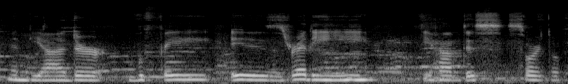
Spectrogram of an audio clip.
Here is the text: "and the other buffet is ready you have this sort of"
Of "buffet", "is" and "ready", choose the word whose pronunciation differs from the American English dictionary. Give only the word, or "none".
none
